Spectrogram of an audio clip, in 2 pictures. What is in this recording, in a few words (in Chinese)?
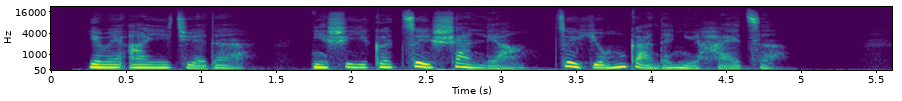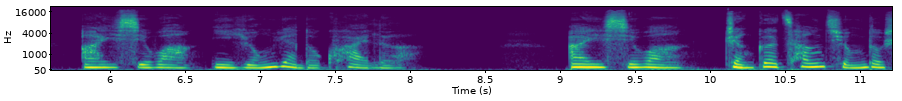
温柔关切中年妈妈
